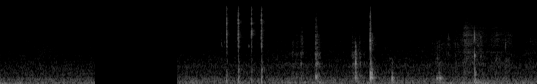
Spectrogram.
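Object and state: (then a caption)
Mechanical keyboard with plastic keycaps and aluminium case. Both hands type with their fingertips on a GMMK Pro 75% mechanical keyboard with an aluminum case, plastic keycaps and linear switches. After a brief silent gap, about ten sharp, bright clacks ring out over a steady low background hiss, each dying away almost at once.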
